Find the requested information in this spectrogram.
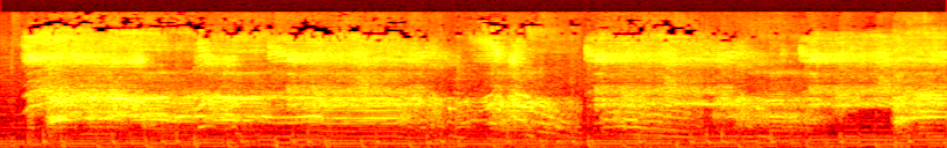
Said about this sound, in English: Lemur and Rocky would begin to scream in horrible pain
